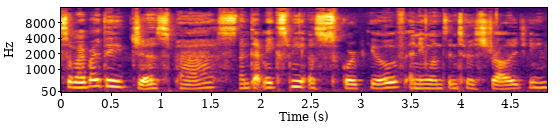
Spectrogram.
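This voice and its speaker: Over noticeable background noise, a woman with an American accent speaks at a moderate pace and medium pitch, with ordinary pitch variation. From Miami, Florida. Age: 20s. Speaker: vlogger. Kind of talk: get-ready-with-me chat. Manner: relaxed.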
